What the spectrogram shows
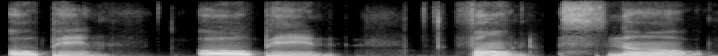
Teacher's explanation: First, start with an O sound. Second, slowly glide to a soft U sound. And finally, round your lips at the end. · And finally, round your lips at the end. Your mouth starts more open and ends more closed. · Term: diphthong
